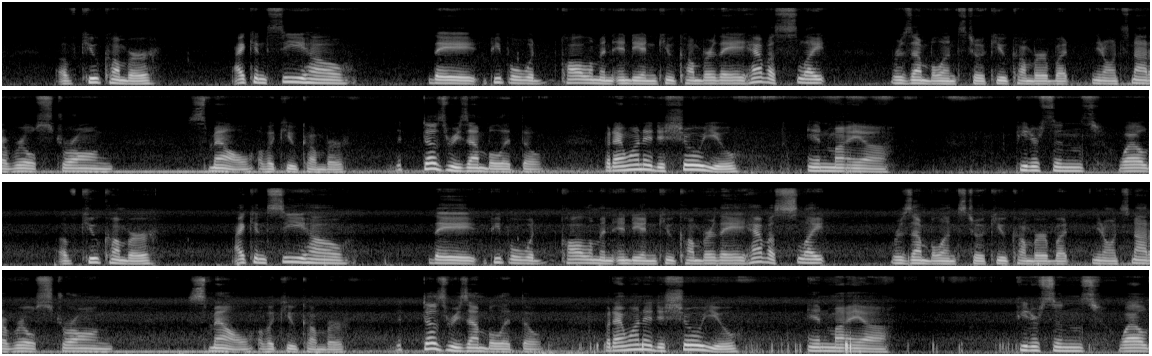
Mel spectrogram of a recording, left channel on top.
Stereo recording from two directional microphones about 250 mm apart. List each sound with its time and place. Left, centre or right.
0.6 s speech: centre
21.6 s speech: centre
